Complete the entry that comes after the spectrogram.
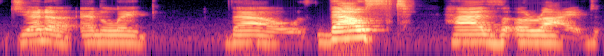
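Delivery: very slow, stately tree voice; ancient talking tree. Acted. Deku Tree wakes to greet visitors, slow and stately. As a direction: draw each word out like a waking old tree.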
